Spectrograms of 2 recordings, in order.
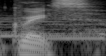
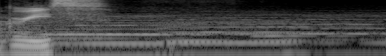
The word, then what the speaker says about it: Grace: a peasant amongst the grace of myself. And everyone around him like vows and says, "You're Greece." They say it wrong every time. No. Oh, Grace. See, he said it right.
